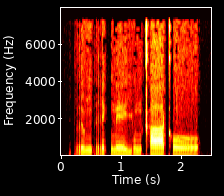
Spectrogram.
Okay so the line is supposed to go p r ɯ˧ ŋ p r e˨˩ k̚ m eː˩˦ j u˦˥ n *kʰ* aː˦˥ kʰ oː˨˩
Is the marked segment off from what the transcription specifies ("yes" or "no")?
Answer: no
